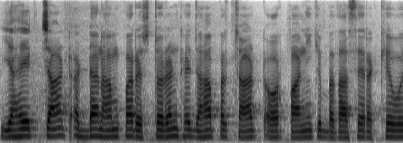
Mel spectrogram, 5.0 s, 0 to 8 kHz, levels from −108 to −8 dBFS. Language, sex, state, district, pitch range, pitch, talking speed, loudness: Hindi, male, Uttar Pradesh, Lucknow, 135-150 Hz, 140 Hz, 200 wpm, -16 LUFS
